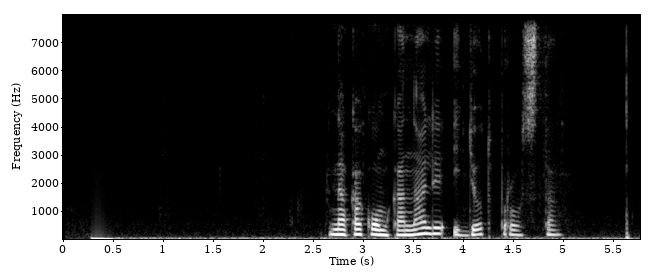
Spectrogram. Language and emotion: Russian, neutral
